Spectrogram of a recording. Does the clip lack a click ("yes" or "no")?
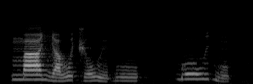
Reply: yes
